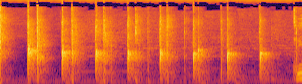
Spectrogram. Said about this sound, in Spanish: Y eh, pues nada, lo tenemos como invitado especial esta tarde. Un aplauso para él,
